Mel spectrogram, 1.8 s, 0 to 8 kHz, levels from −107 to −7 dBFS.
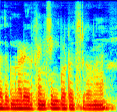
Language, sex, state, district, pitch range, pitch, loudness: Tamil, male, Tamil Nadu, Nilgiris, 95-100 Hz, 100 Hz, -15 LUFS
